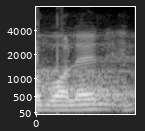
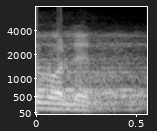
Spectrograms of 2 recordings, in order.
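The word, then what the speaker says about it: ب: এইভাবে আমরা শিখবো বা বা উচ্চারণে আমরা এই দুইটি ঠোঁট থেকে আমরা বের করব বা বা এরপরে আমরা শিখবো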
